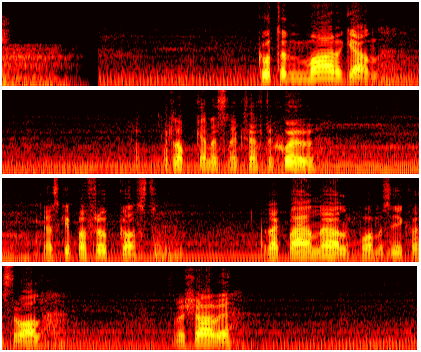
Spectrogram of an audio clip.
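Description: A motorcycle engine hums and revs up repeatedly as it shifts through gears.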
